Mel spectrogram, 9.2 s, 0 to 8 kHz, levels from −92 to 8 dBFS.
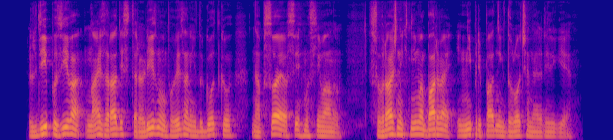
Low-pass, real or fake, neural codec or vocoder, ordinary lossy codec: none; real; none; none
